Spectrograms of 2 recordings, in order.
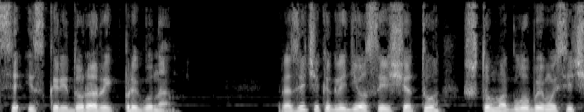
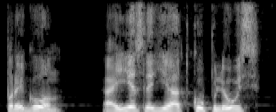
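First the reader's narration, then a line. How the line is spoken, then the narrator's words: Loud shout. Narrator (Russian): громко крикнул он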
